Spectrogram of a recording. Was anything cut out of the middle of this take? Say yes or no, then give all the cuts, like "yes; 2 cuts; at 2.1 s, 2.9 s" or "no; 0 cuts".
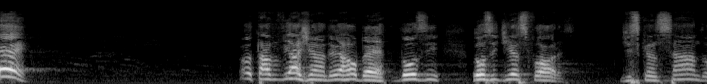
no; 0 cuts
